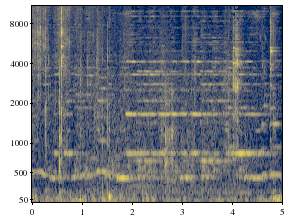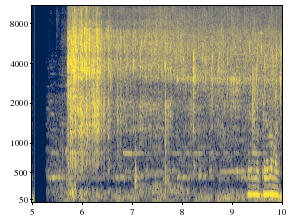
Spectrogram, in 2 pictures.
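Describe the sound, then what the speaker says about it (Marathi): Onion and curry leaves frying in hot oil for a tribal-style Bombay duck curry, a steady close sizzle that cuts out briefly, then bursts louder and brighter as more goes into the pan, with faint clinks. "मित्रांनो मस्त कांदा आणि कढीपत्ता आपण तेलामध्ये फ्राय करायला टाकलं."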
